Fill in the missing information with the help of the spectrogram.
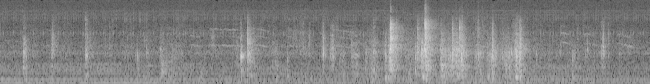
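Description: Scattered sharp clicks and clatter of hands working at the front bumper of a Dodge Charger, loosening its fasteners, with one click about three and a half seconds in and a burst of them from about six to eight seconds in. A steady low hum runs underneath, with a few faint high chirps.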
